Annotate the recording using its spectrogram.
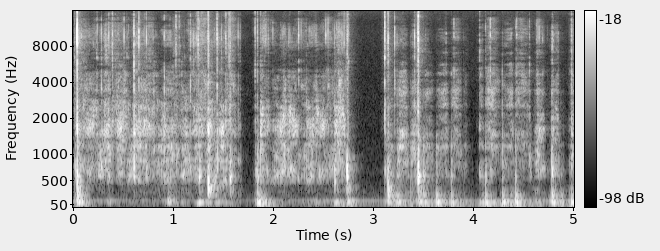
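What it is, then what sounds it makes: Plastic laptop keyboard. A cotton swab scrubs the gaps between the black plastic keys on the right side of a dirty laptop keyboard. Quiet, dry scratching and rubbing come with frequent light ticks and taps, broken by two brief pauses of near silence.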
